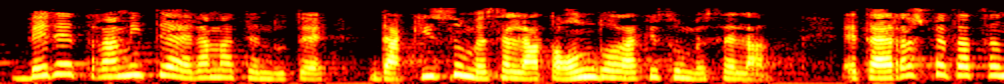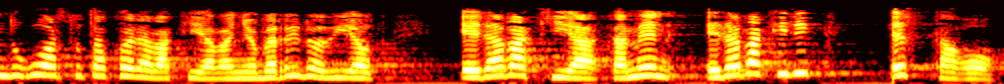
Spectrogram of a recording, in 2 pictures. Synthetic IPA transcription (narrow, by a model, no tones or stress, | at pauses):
be̞ɾe̞t̪ɾamit̪e̞ae̞ɾamat̪e̞nd̪ut̪e̞ | d̪akisumbe̞salaet̪ao̞nd̪o̞ðakisumbe̞sala | e̞t̪ae̞re̞spe̞t̪at͡se̞nd̪uɣ̞uaɾt̪ut̪ako̞e̞ɾaβ̞akiaβ̞ajɲo̞βe̞riɾo̞ðiawt̪ | e̞ɾaβ̞akiaet̪aeme̞ne̞ɾaβakiɾik | e̞st̪aɣ̞o̞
